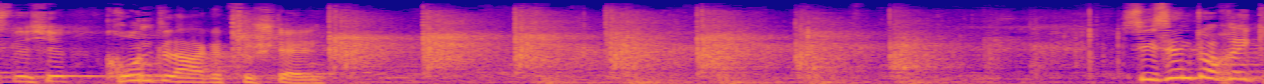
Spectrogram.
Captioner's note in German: Beifall Freie Demokraten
